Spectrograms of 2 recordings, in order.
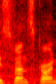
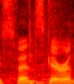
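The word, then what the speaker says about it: Svenskeren: there's high repronunciation and i'm not going to say svenskarn anymore i will say sven skarin like everyone else because i'm no longer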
